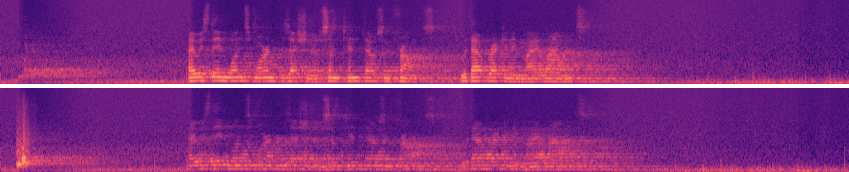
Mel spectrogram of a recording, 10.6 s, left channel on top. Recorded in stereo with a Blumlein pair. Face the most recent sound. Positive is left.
turn(degrees=60)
